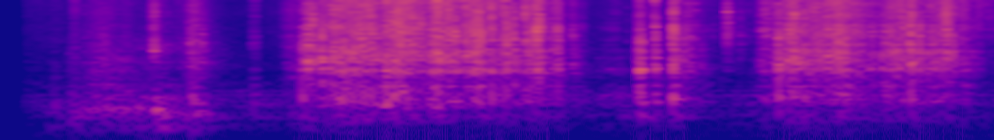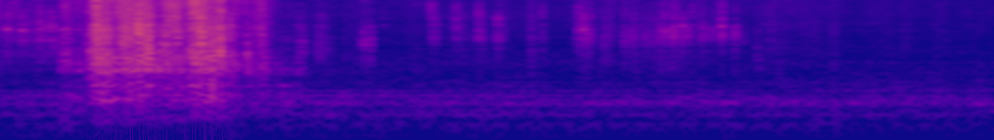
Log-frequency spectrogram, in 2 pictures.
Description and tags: Freezer Ice Bucket
My hand grabbing ice from the cooler in my freezer, some clattering and scooping sounds as the ice cubes crackle off one another.
bucket, clatter, cold, crack, crackle, foley, freezer, frozen, ice, rattle, scoop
